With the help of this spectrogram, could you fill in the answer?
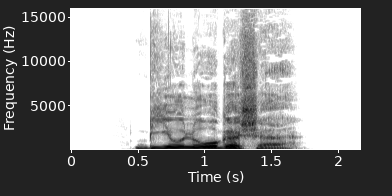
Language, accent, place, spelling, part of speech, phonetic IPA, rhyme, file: German, Germany, Berlin, biologische, adjective, [bioˈloːɡɪʃə], -oːɡɪʃə, De-biologische.ogg
- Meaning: inflection of biologisch: 1. strong/mixed nominative/accusative feminine singular 2. strong nominative/accusative plural 3. weak nominative all-gender singular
